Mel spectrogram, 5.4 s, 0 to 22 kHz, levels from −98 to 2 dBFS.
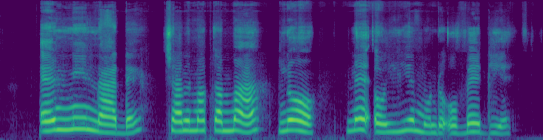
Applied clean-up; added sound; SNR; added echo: neural mask model DeepFilterNet 3.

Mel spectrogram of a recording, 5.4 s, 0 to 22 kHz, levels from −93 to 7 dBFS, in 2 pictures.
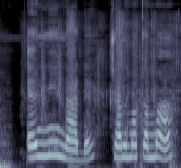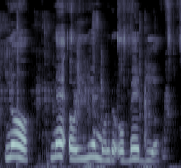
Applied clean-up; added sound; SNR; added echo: classical method log-MMSE.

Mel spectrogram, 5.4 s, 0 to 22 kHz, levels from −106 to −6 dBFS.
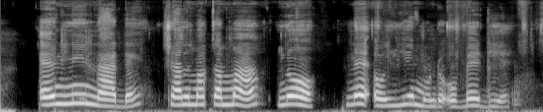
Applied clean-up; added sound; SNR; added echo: neural mask model Resemble Enhance denoiser.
